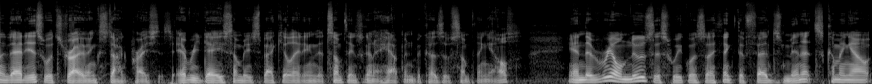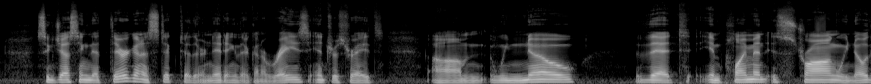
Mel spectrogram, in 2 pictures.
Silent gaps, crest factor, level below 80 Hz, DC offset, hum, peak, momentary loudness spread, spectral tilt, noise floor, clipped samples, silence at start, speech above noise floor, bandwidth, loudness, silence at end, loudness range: none; 18 dB; -44 dBFS; under 0.1%; none; -6 dBFS; 10 LU; -5.5 dB/octave; -53 dBFS; under 0.1%; 0 s; 30 dB; over 20 kHz; -24 LUFS; 0 s; 4 LU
